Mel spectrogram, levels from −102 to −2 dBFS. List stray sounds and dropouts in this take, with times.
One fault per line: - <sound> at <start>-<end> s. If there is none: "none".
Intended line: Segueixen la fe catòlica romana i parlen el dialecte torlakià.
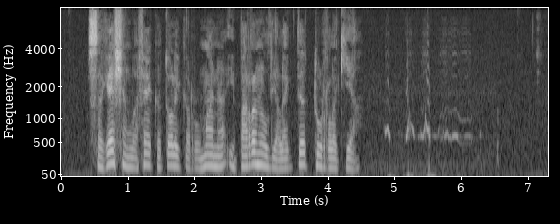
- bark at 4.8-6.4 s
